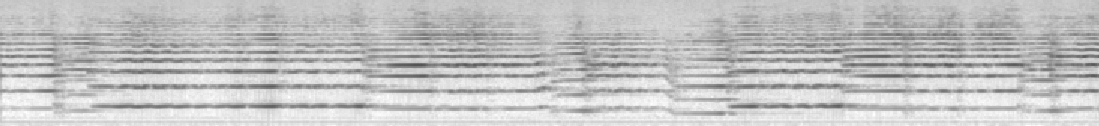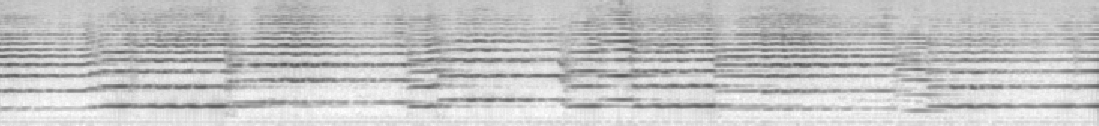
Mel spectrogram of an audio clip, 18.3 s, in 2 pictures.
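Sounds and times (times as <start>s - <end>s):
solo violin: 0.0s - 18.3s.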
